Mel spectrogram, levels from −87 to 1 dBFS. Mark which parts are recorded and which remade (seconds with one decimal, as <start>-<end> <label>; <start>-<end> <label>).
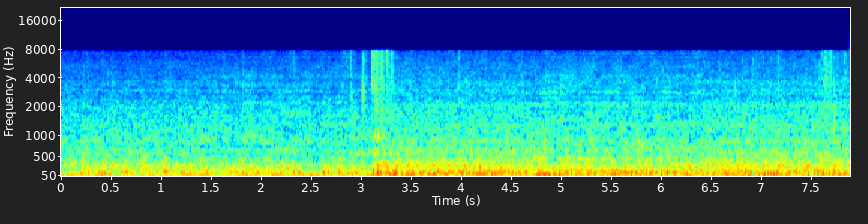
0.0-1.4 recorded; 1.4-3.3 remade; 3.3-4.7 recorded; 4.7-6.4 remade; 6.4-7.9 recorded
